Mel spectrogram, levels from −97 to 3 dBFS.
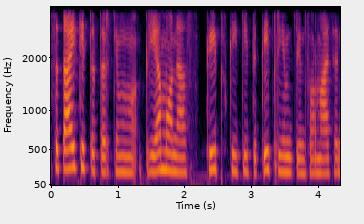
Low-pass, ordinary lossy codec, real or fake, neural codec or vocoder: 3.6 kHz; AAC, 32 kbps; fake; codec, 16 kHz, 4 kbps, X-Codec, HuBERT features, trained on general audio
